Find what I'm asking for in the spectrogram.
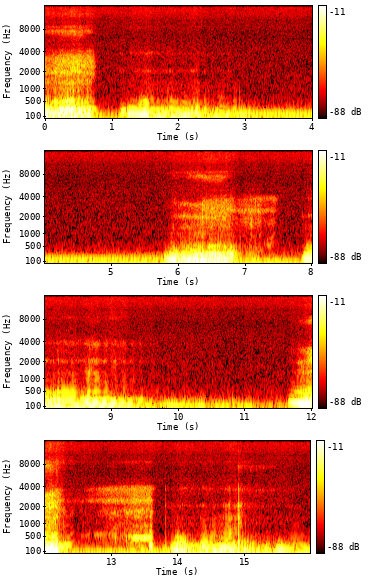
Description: More Snoring from my Gampr Dog, her name is Pretty.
